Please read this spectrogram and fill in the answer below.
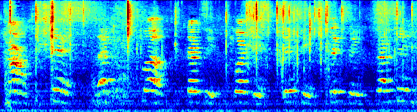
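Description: Faint children's voices talking in the background, with a few light clicks.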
